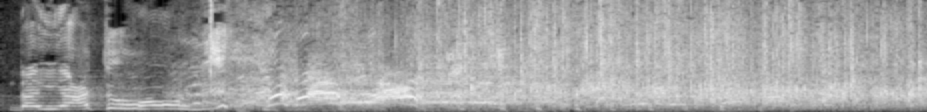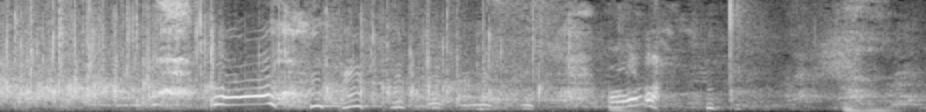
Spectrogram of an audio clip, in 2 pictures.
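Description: A woman laughs heartily.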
